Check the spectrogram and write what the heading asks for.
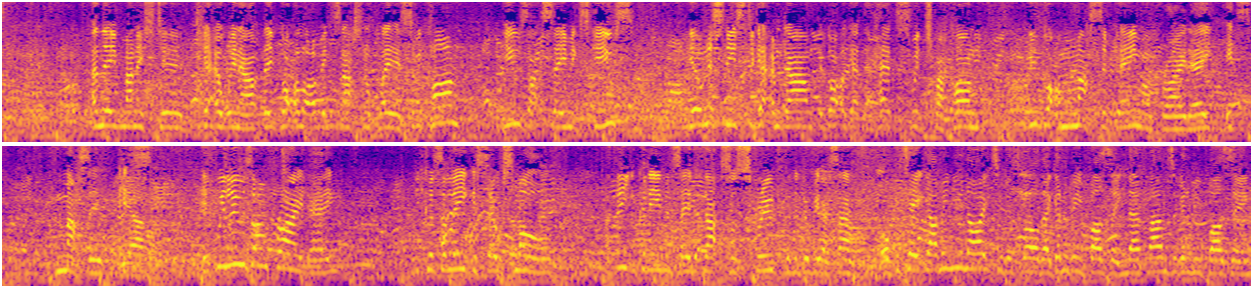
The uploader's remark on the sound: an audio journey of the matchday experience with the Red and White AWFC - from the Armoury before the game to a post-match drink in the Tolly, and everything in between.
